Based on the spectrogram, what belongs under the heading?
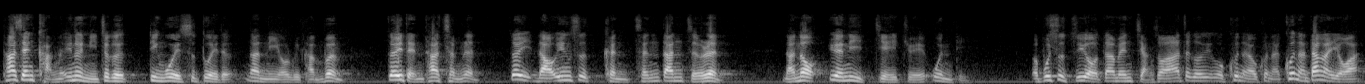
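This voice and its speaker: A man giving a motivational talk, animated, telling stories and asking the audience rhetorical questions. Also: on the high side. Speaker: speaker.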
